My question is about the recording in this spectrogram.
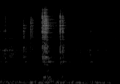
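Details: Congreve clock after oiling the pivots and adjusting the escapement, leveled with shims so the ball rolls, cycling every 15 seconds: light, crisp ticks at an uneven pace in a quiet room, no rubbing or scraping; running normally.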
